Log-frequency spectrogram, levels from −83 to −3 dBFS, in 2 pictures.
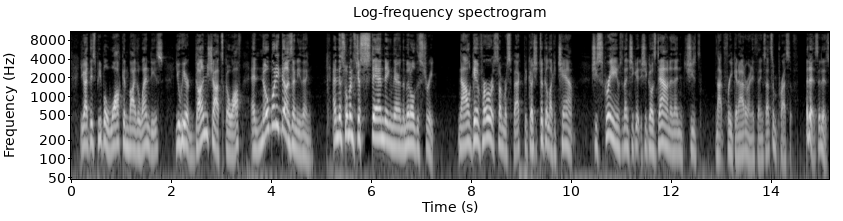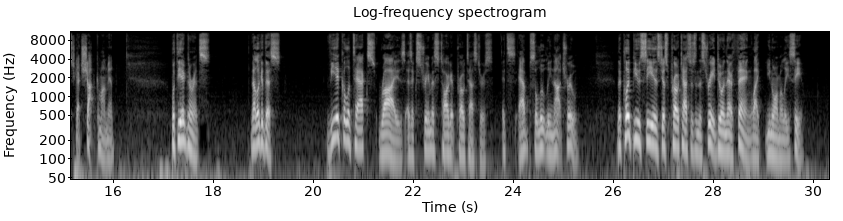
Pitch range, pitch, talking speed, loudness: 120-180 Hz, 150 Hz, 210 wpm, -23 LUFS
